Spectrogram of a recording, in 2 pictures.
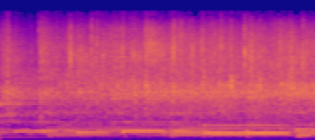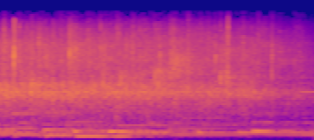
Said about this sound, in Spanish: Gracias hoy por vuestras palmas.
